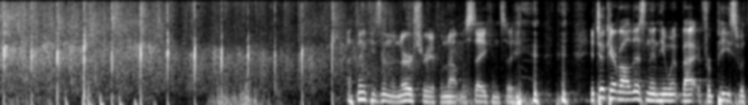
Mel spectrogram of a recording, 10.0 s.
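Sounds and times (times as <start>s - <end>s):
audience scattered clapping: 0.0s - 6.4s
speech: 4.8s - 9.9s.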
